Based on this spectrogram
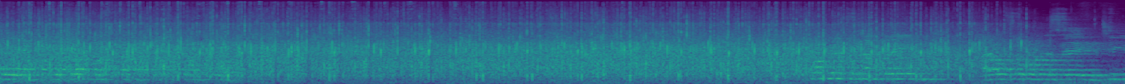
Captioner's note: applause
